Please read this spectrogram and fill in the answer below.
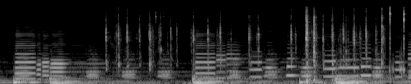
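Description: Rapid computer keyboard typing in two quick runs, about a second in and again near the end, over background music with a steady bass line and a bright keyboard melody.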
